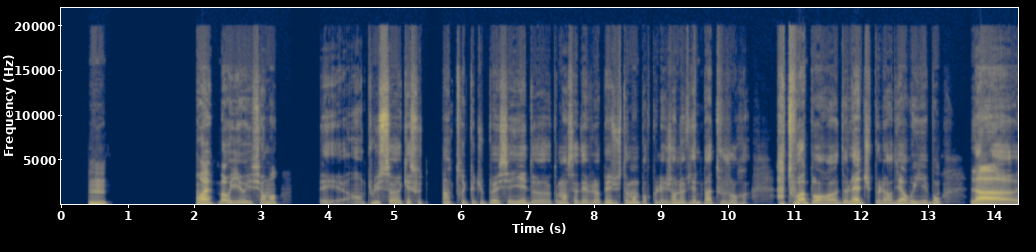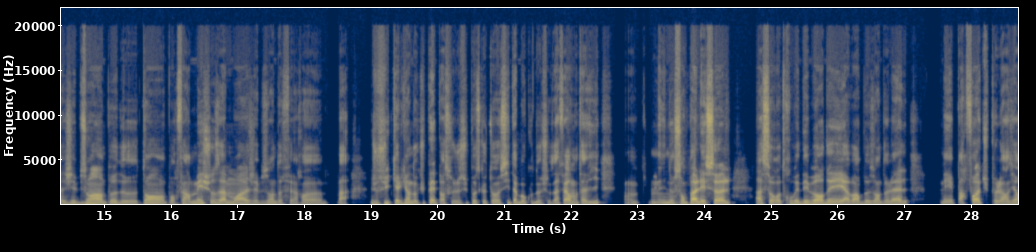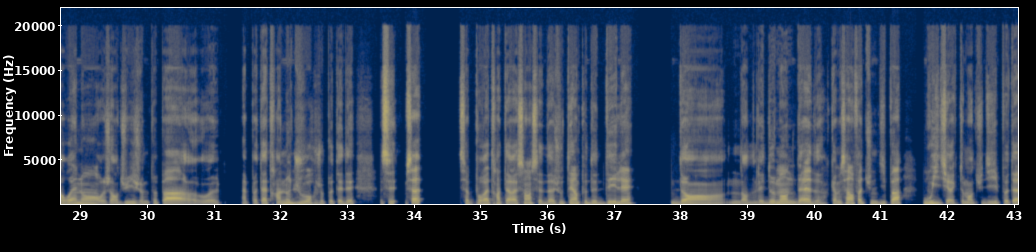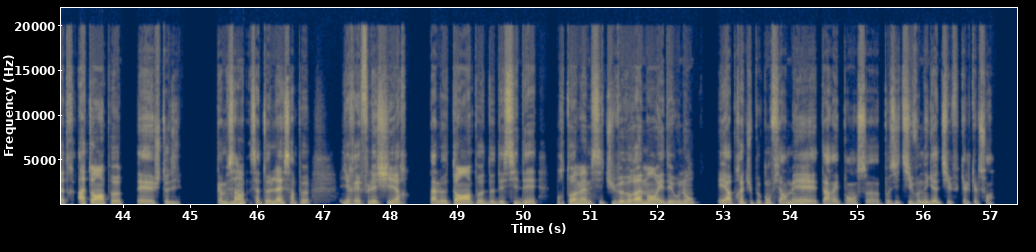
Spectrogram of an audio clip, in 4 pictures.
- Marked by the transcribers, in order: stressed: "à toi"; stressed: "mes"; stressed: "délai"
- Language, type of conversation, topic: French, advice, Comment puis-je apprendre à dire non et à poser des limites personnelles ?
